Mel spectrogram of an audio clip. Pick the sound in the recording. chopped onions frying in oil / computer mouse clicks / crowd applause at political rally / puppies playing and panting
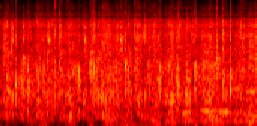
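crowd applause at political rally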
